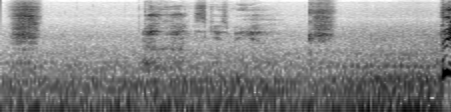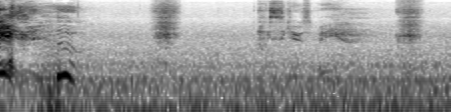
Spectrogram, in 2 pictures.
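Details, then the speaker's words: Female repeatedly sneezing, one sneeze with a brief voiced catch amid low rumble and short hissing sounds, described as a huge sneeze; she suspects a grass pollen allergy. "Oh, my God. Oh, that was a huge sneeze. Oh, excuse me."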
